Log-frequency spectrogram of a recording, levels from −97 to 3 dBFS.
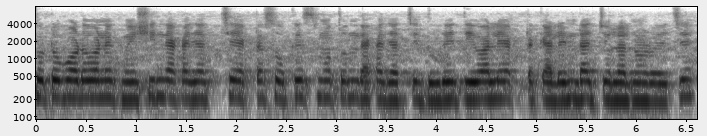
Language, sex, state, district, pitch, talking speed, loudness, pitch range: Bengali, female, Odisha, Malkangiri, 205 Hz, 155 wpm, -14 LUFS, 200-210 Hz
